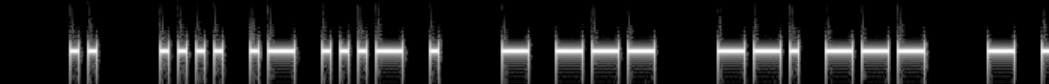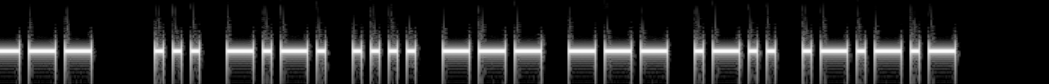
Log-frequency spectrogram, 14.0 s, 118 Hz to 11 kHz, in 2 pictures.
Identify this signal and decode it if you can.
Morse code, heard as a keyed tone, about 21 wpm, 700 Hz. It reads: I HAVE TO GO TO SCHOOL.
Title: Sentences with 3-Word Phrases - 20wpm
